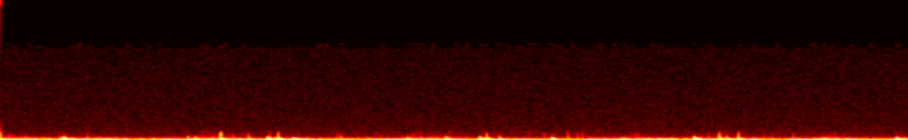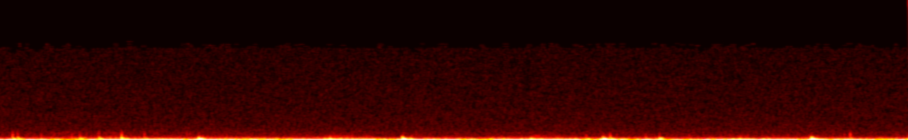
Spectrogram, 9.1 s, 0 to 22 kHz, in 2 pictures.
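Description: Steady low thumping heartbeat at a slow rate, about 58 beats a minute, in a quiet low hum.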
